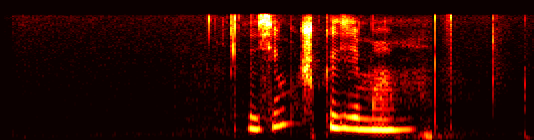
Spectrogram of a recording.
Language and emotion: Russian, neutral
